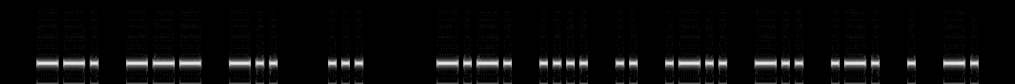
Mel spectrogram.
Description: Morse code, heard as a keyed tone, about 18 wpm, spaced as for 15 wpm, 1000 Hz. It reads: GOD S CHILDREN
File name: qotdfiles / 15wpm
